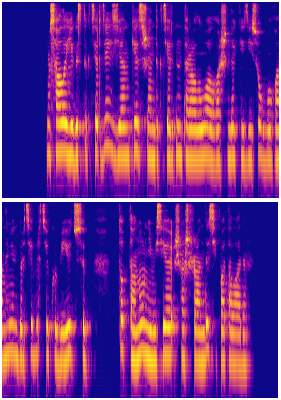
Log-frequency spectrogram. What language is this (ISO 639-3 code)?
kaz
